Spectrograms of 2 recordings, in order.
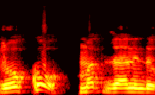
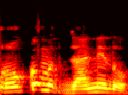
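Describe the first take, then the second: First: The pause comes right after रोको. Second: The pause comes right after मत.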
